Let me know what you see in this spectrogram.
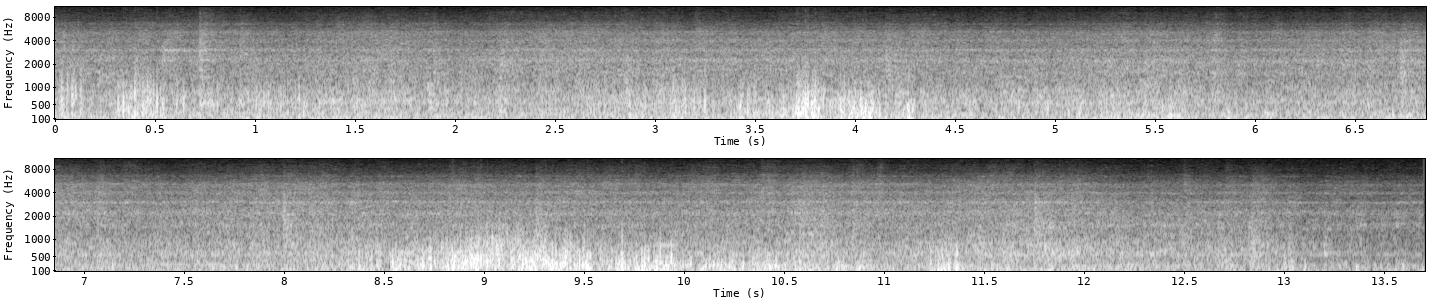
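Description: A KiwiRail train rolling past, its wagons' wheels making a steady rumble and clatter on the rails. The sound swells louder several times and fades near the end.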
